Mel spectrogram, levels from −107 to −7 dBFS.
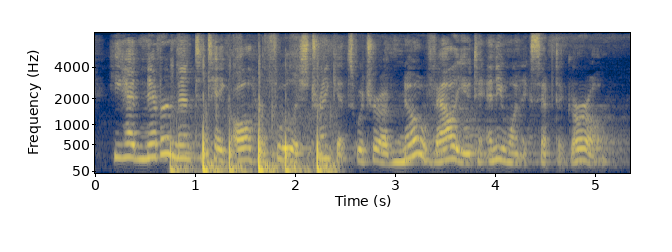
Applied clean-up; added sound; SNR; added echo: none; Writing; -2 dB; reverberation time 1.7 s.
